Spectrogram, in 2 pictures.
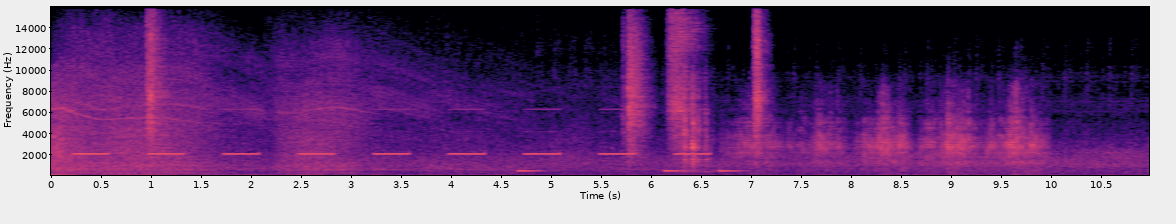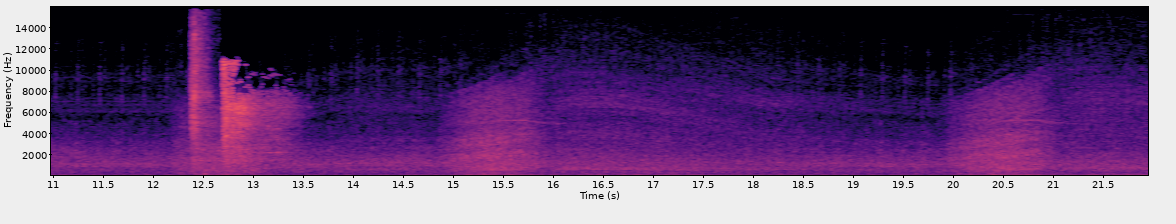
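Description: A truck's diesel engine idles with a low, steady rumble.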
